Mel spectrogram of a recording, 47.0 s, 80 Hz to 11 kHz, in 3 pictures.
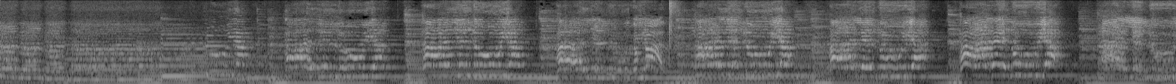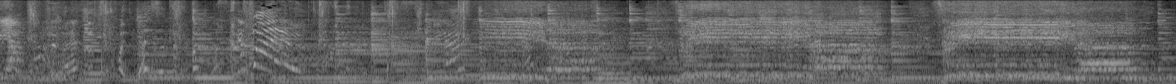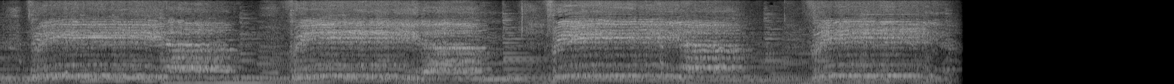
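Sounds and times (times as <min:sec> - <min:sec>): gospel choir singing: 0:00.0 - 0:18.9, 0:20.5 - 0:44.2.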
